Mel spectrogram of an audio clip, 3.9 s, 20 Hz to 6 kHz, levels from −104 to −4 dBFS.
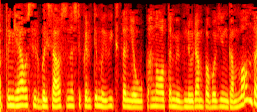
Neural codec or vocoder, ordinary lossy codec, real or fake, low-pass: codec, 16 kHz in and 24 kHz out, 0.8 kbps, FocalCodec, streaming, 65536 codes; MP3, 24 kbps; fake; 5.4 kHz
